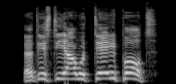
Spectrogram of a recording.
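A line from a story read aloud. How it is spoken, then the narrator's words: Called out. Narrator (Dutch): riep Diesel 10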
